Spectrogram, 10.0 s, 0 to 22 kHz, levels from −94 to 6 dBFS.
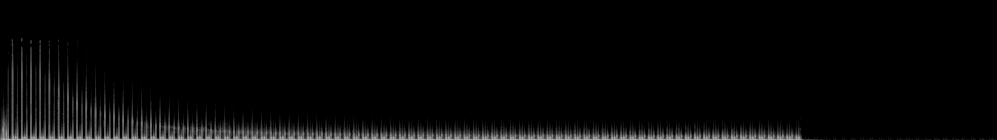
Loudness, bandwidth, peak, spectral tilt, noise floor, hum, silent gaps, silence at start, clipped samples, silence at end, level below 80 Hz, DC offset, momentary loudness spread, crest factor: -34 LUFS; 4.4 kHz; -12 dBFS; -8.5 dB/octave; -89 dBFS; none; none; 0 s; under 0.1%; 1.95 s; -30 dBFS; under 0.1%; 5 LU; 16 dB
